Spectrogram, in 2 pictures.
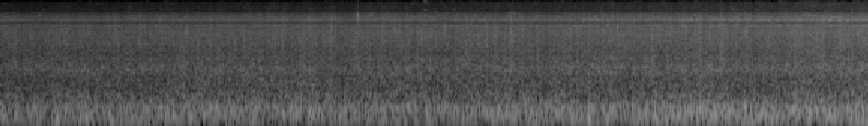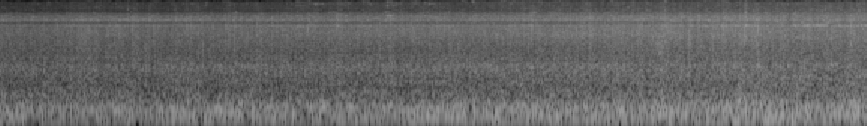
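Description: Carriage wheels rumble over the road.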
